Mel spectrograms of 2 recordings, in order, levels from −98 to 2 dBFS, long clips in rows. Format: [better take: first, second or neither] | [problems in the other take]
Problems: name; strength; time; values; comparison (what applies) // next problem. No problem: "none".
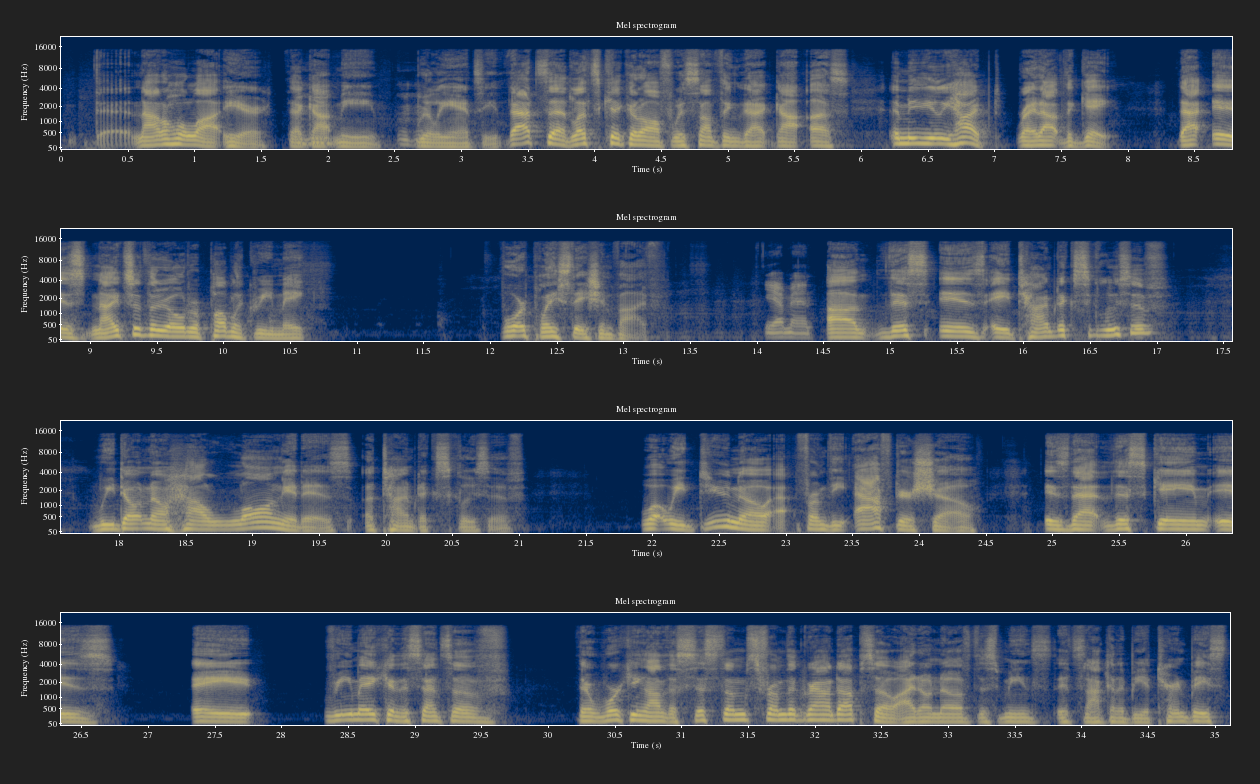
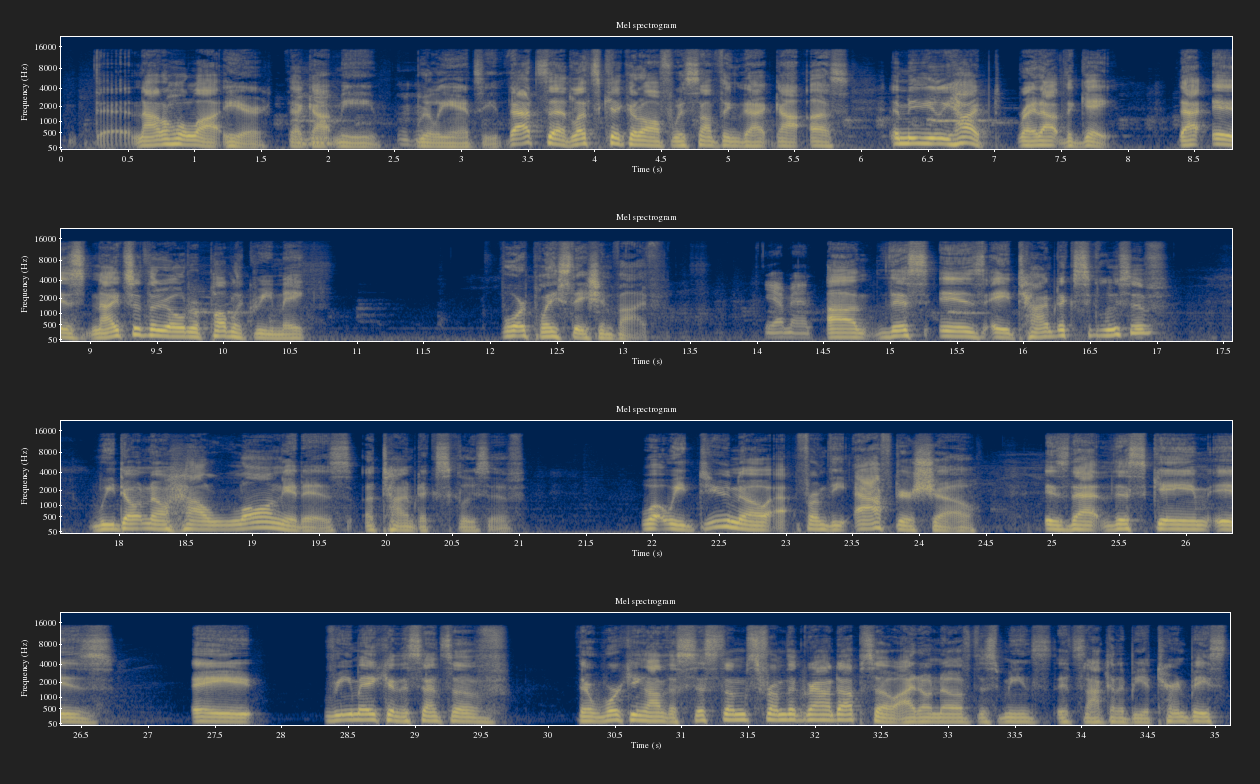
first | animal sounds; faint; until 27 s; 20 dB below the speech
